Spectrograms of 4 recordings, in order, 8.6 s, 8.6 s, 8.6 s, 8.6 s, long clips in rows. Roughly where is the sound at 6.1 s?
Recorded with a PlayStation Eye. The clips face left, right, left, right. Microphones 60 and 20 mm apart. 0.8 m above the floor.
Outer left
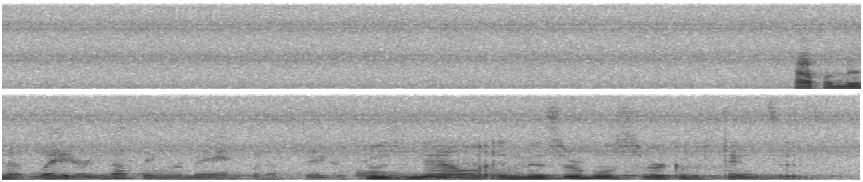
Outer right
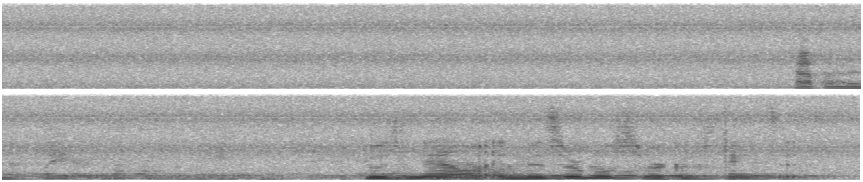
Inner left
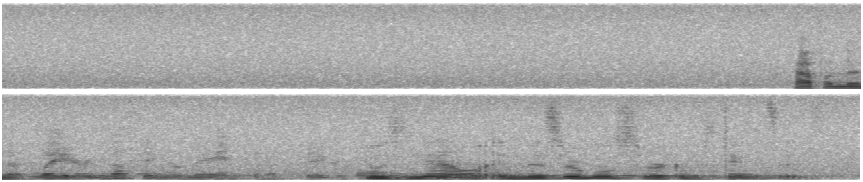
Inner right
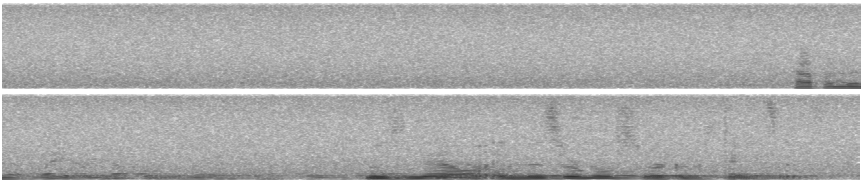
Centre.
